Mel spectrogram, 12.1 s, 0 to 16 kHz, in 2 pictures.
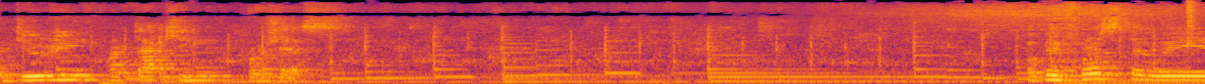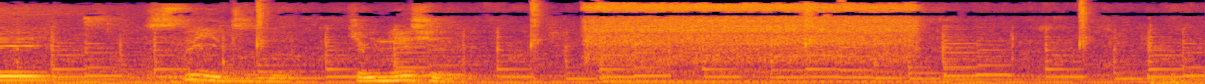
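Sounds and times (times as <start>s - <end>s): background music: 0.0s - 12.0s
pressure sprayer hissing: 9.0s - 10.7s.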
